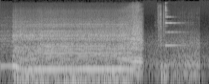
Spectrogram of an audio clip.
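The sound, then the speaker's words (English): A car accelerates and speeds ahead with a loud, steady engine roar lasting nearly three seconds. The roar cuts off abruptly, leaving a quieter, uneven noise. “Sophie presses down on the accelerator and she speeds ahead”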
